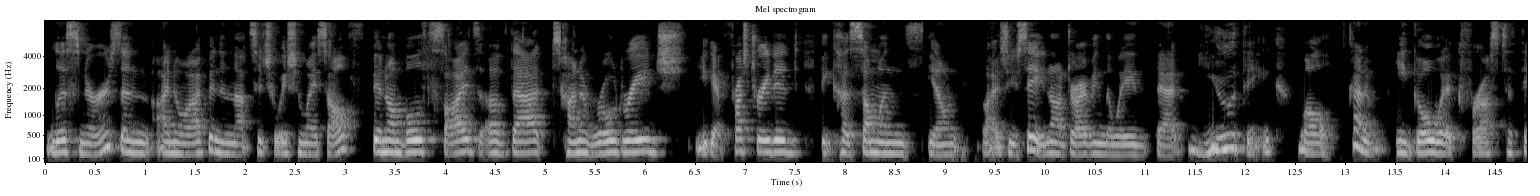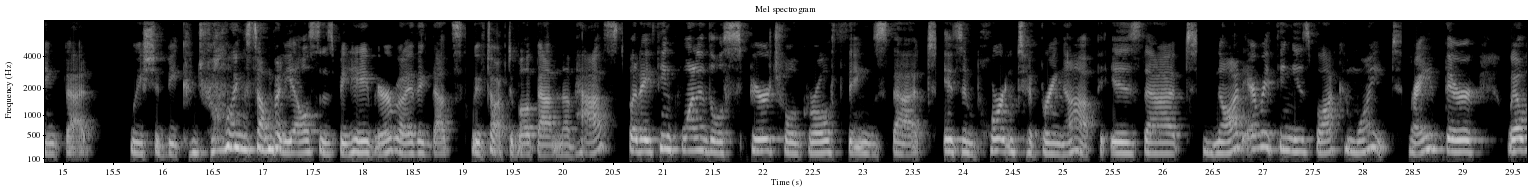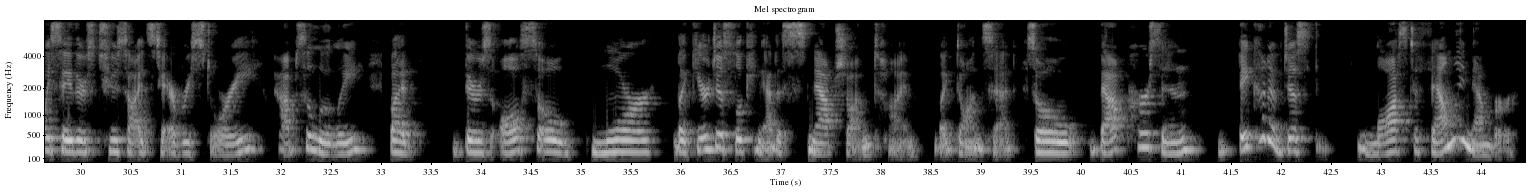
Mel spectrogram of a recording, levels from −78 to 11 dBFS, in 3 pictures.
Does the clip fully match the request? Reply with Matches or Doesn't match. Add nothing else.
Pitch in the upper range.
Matches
